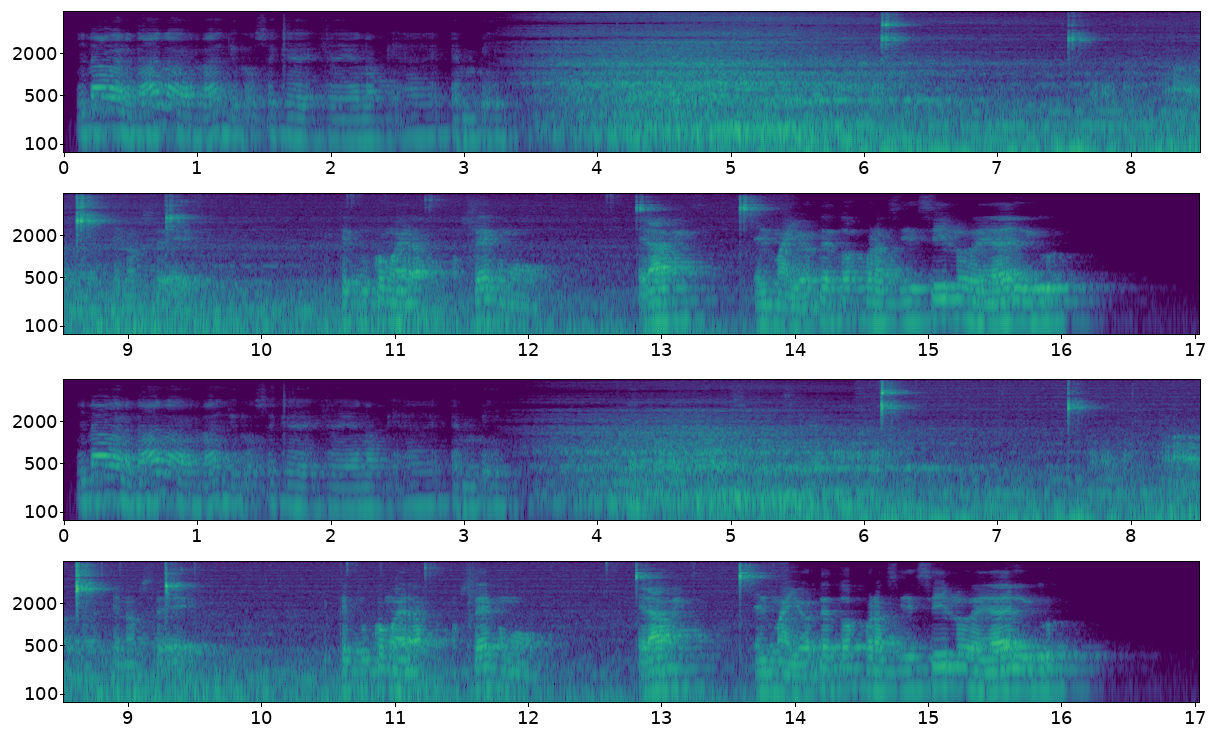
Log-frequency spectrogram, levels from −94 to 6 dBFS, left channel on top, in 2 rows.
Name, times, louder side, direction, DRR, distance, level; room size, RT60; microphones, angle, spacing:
voice 1, 0.1-3.3 4.2-6.4 7.7-8.1, right 1 dB, 10° left, 1 dB, 2.0 m, -43 dB
sound 1, 3.4-12.7, left 3 dB, 80° left, 0.6 m, -41 dB
sound 2, 5.9-14.0, right 4 dB, 65° right, 1.9 m, -38 dB
voice 2, 8.2-9.5 10.6-11.2 11.6-12.1 12.8-13.2 13.7-15.9, right 1 dB, 45° right, 2 dB, 1.4 m, -35 dB
17.0 x 7.4 x 2.3 m, 0.75 s
head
